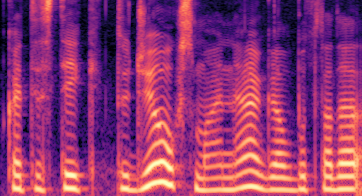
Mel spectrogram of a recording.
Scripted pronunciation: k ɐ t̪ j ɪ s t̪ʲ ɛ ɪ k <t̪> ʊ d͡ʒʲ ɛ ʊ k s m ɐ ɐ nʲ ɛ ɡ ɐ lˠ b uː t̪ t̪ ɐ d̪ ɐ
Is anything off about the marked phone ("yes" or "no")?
no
